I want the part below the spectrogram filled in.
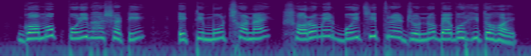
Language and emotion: Bengali, neutral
